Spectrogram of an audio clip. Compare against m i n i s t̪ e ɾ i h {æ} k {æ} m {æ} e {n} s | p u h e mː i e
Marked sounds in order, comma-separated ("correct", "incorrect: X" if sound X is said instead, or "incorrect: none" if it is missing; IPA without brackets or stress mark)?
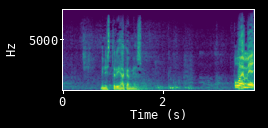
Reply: correct, correct, incorrect: i, incorrect: none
